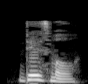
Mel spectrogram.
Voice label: "Dismal" English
